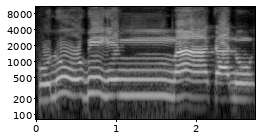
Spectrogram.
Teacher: cara membaca idgham mimi yaitu dengan menyuarakan mim rangkap atau ditasdidkan menjadi dibacakan dengung. Didengungkan mim.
